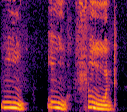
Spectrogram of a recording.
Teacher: Lalu ada u pada food. Lidah tinggi di belakang dan bibir membulat.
